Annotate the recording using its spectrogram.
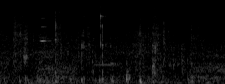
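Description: Footsteps on a rocky dirt trail strewn with loose stones: a few faint, uneven scuffs and clicks.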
